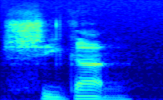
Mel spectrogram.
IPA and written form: ʃigan (shigan)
